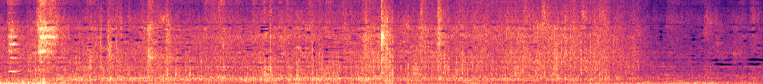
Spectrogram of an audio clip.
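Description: The Ruposhi Bangla Express between Dhaka and Benapole, heard as a loud, continuous rush of wheels and carriages with clickety-clack and brief wheel squeal, close by with nobody speaking.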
